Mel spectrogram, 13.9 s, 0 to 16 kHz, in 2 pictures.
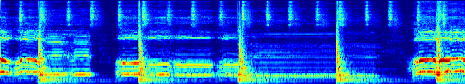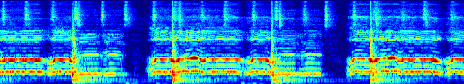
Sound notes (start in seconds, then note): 7.7 chanting continues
